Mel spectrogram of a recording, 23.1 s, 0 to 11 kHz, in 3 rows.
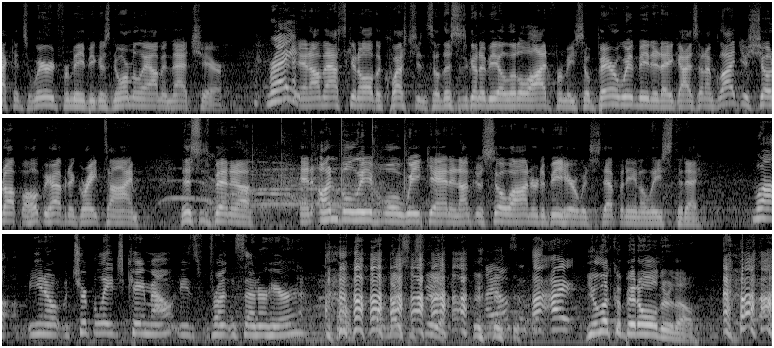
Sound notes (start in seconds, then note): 18.6 laughing; 22.6 Steph & Michael laughing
